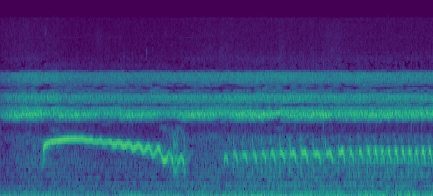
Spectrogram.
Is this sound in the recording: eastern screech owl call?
yes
